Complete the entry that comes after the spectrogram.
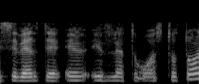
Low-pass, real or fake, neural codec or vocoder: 7.2 kHz; fake; codec, 16 kHz, 0.4 kbps, LongCat-Audio-Codec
